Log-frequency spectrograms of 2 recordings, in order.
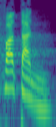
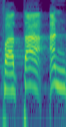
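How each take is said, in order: First: The word ends directly in -tan, without an extra syllable. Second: The word has an extra vowel syllable before -an. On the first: The speaker calls it right. "Pengucapan alif tidak ada di sini" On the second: The speaker calls it wrong. "Tidak kita sebut fata'an, tidak"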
